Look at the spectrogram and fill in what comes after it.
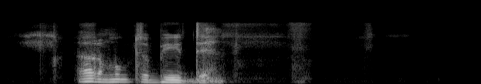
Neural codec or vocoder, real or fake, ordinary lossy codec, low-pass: codec, 16 kHz, 0.8 kbps, ZipCodec; fake; AAC, 32 kbps; 7.2 kHz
